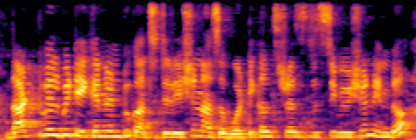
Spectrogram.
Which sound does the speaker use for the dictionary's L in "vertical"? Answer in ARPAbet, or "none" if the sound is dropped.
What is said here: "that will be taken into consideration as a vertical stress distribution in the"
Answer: L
